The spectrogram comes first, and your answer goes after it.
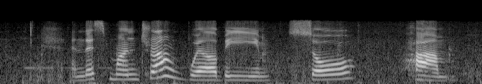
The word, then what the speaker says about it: So Ham: So Ham. I am that. So we'll inhale. While we inhaling, we pronounce so. When we exhale, we pronounce hum.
